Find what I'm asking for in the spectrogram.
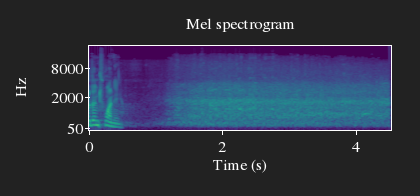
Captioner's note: audience laughing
